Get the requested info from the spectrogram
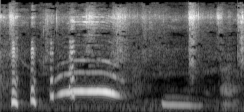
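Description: A rooster crowing: a few short clipped notes, then one long arched call, with a lower falling note near the end.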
